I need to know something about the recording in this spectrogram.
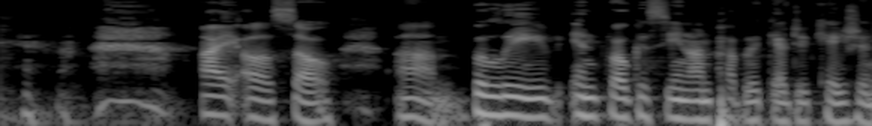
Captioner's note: laughs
